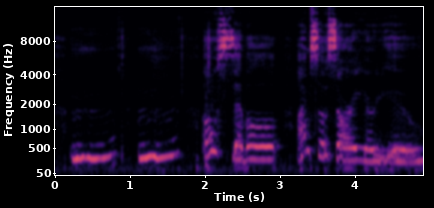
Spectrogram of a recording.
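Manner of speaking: put-on sincere sympathy. Retelling a favorite movie scene, imitating sincere sympathy. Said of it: "she says it with such sincerity".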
